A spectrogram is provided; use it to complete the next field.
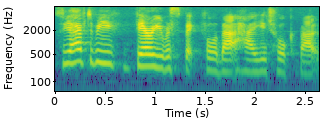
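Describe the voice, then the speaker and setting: Over a silent background on a very clean recording, a woman talks at a very fast pace with lively intonation. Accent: Australian. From Australia (Victoria, Shepparton). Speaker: storyteller, broadcaster. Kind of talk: storytelling talk.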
